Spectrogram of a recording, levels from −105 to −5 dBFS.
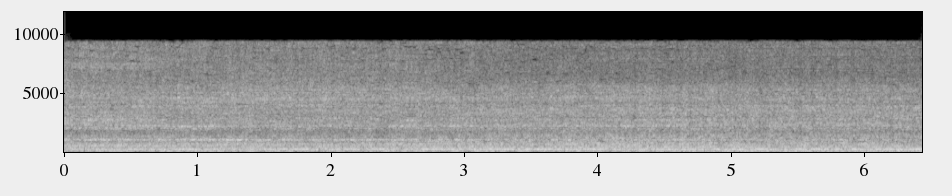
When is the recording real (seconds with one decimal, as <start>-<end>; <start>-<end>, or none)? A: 0.0-6.4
